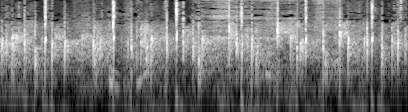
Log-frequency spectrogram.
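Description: Dense audience applause, many hands clapping rapidly in an irregular, sustained patter that stays loud and steady throughout, with no voices standing out.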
